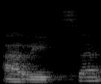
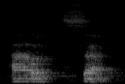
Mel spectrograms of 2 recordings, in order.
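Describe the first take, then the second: First: A short vowel separates the r and ts. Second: The r joins the ts with no vowel. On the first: The speaker calls it wrong. "não é aretza" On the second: The speaker calls it right. "e sim artsa"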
